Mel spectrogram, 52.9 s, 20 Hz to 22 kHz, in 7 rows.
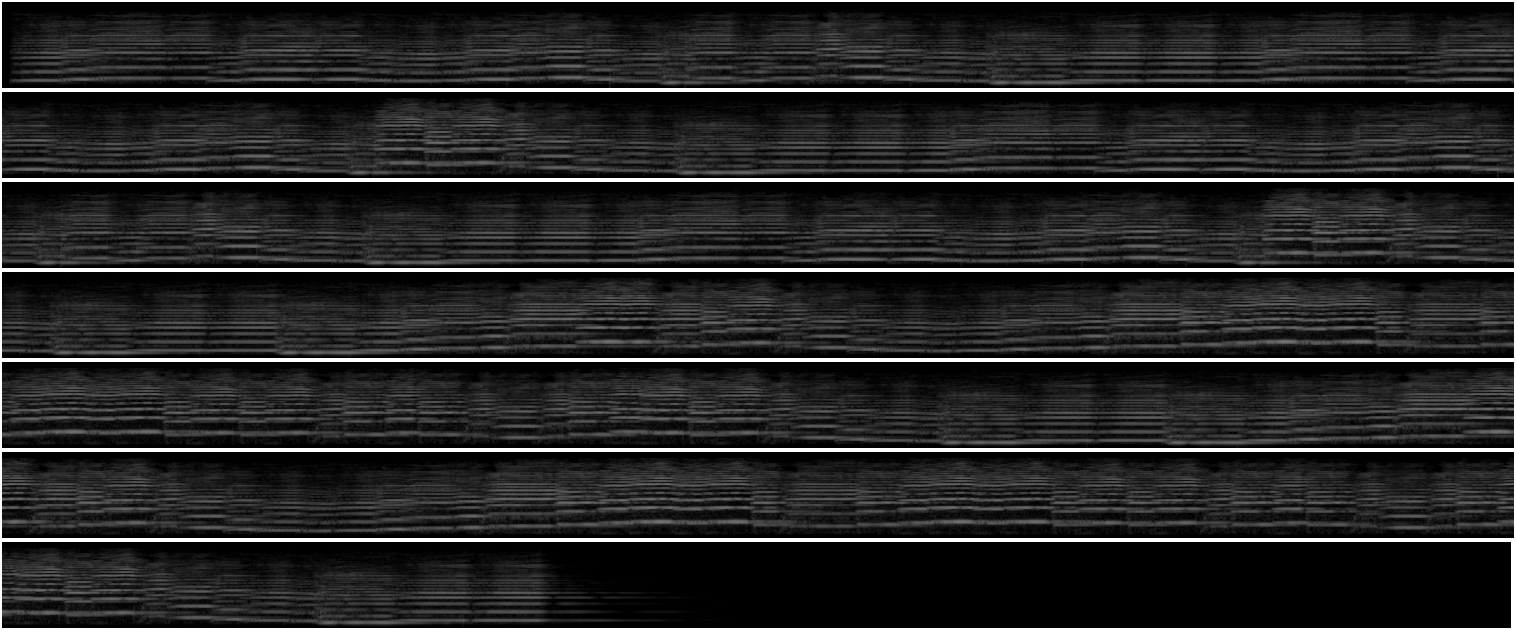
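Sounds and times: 
violin playing a hornpipe: 0.1 - 48.5.

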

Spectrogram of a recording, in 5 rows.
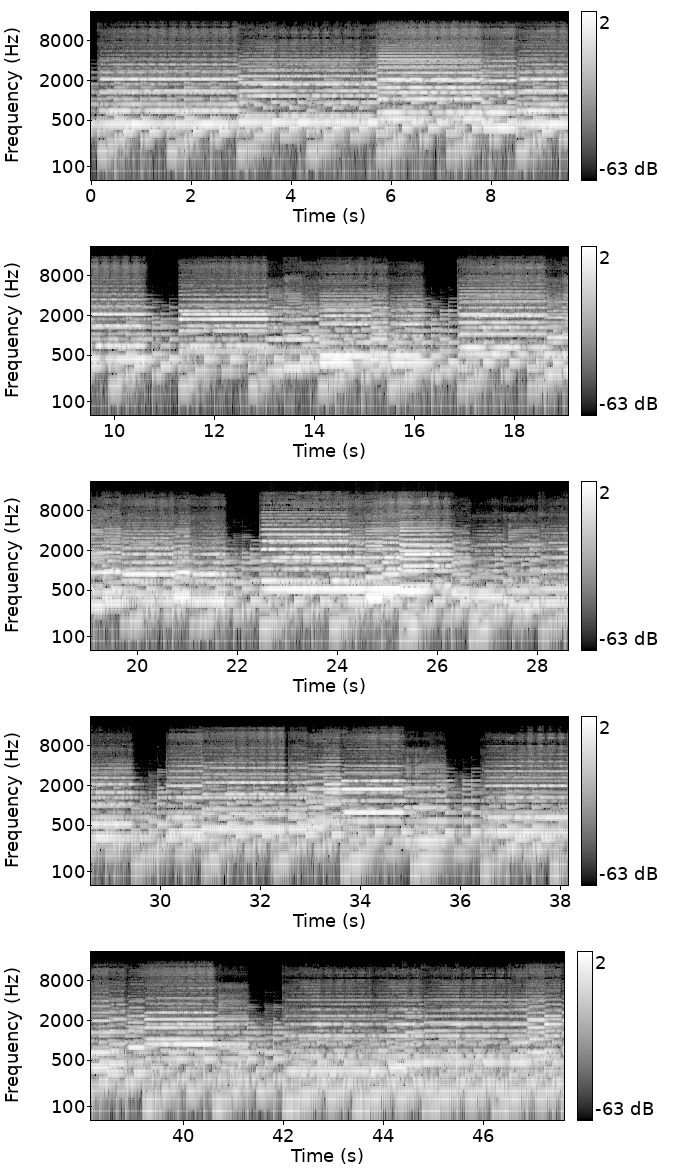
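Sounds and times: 
flute: 0.1 - 47.6
alto saxophone: 5.5 - 8.7, 11.3 - 16.2, 16.9 - 21.7, 22.5 - 29.4, 46.2 - 47.6.

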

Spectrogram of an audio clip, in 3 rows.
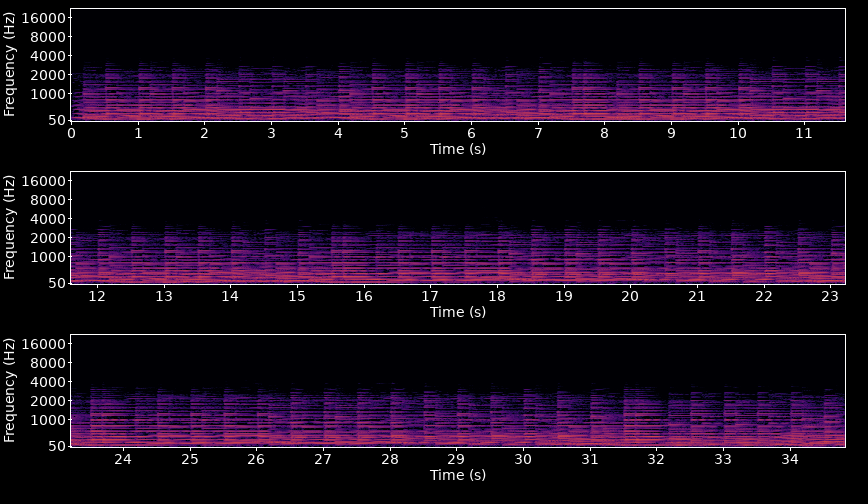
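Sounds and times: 
cello playing Irish jig medley: 0.0 - 34.8.

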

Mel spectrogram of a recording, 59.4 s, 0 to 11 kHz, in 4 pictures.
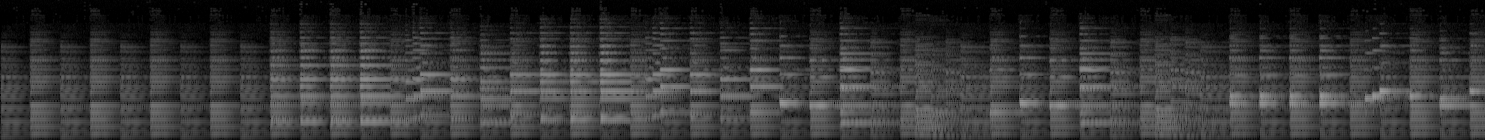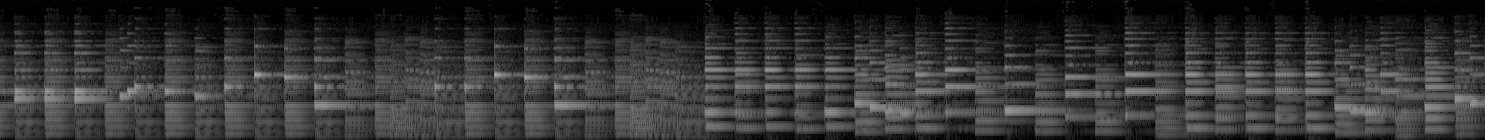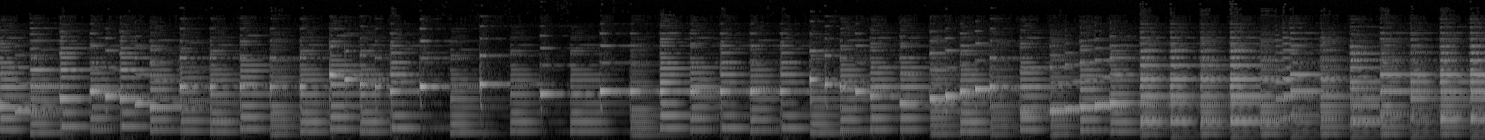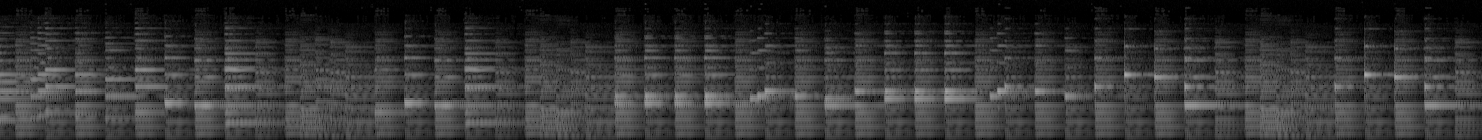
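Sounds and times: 
piano: 0.0 - 59.3.

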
